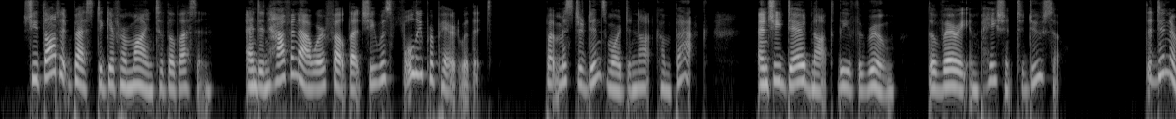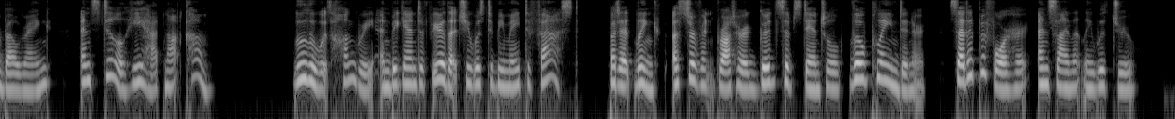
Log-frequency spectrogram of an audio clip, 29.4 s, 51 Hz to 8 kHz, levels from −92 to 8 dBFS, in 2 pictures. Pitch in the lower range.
No: high, 210 Hz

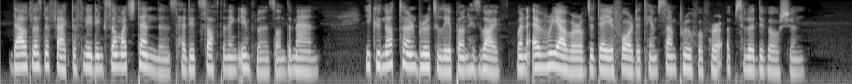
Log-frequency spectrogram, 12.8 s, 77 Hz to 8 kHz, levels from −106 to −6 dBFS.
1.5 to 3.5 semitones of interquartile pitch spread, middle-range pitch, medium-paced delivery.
Yes: average, 3.2 semitones; medium, 175 Hz; average, 175 wpm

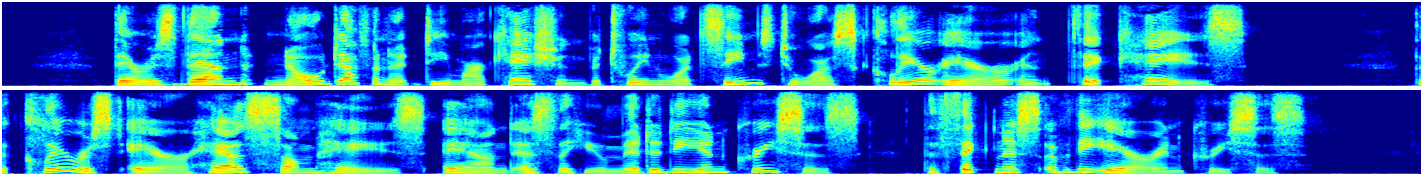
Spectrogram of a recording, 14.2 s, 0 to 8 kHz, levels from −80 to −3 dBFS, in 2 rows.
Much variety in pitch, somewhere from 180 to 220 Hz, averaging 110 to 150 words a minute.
Yes: wide, 6.0 semitones; medium, 185 Hz; average, 140 wpm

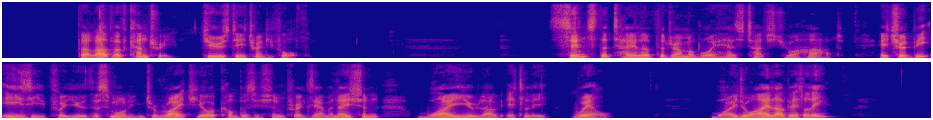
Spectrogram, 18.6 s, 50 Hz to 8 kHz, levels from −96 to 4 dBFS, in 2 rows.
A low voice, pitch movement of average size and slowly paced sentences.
No: low, 125 Hz; wide, 6.4 semitones; slow, 130 wpm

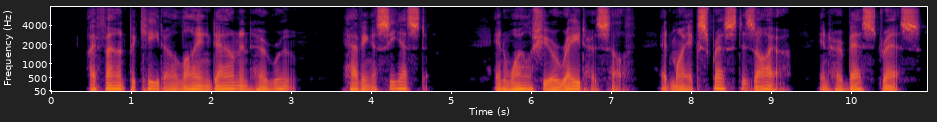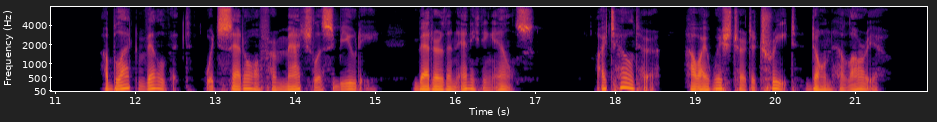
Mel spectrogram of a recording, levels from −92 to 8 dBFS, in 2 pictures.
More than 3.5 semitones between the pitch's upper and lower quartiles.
No: narrow, 2.6 semitones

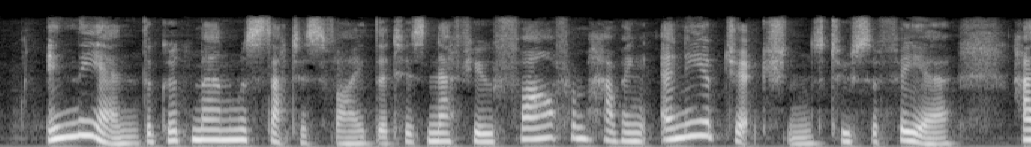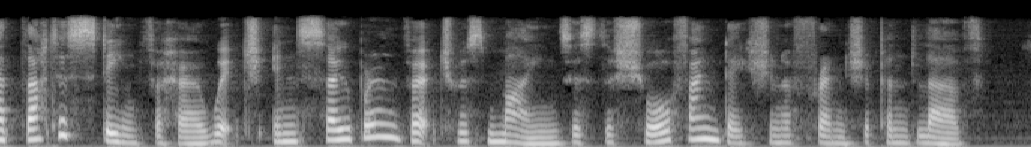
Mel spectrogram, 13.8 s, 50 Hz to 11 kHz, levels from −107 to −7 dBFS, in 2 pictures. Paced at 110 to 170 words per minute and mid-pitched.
Yes: average, 160 wpm; medium, 180 Hz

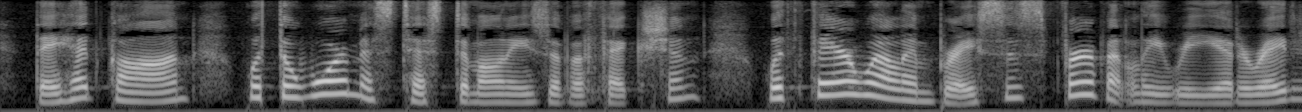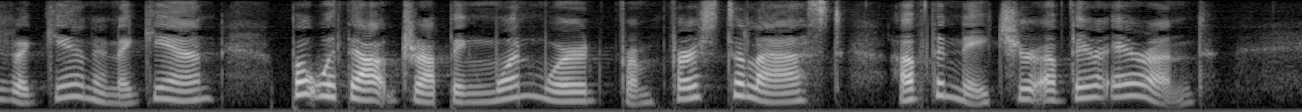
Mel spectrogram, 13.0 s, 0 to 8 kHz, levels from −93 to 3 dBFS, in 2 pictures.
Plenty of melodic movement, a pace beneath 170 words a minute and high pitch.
Yes: wide, 7.5 semitones; average, 140 wpm; high, 225 Hz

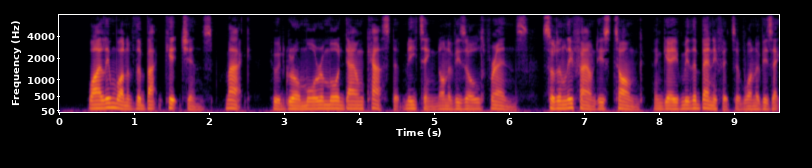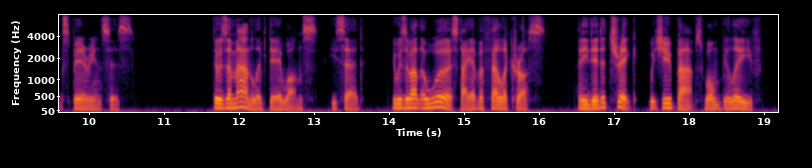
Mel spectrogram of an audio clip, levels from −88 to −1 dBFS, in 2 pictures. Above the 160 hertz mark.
No: low, 110 Hz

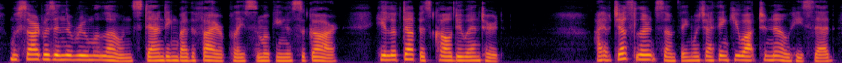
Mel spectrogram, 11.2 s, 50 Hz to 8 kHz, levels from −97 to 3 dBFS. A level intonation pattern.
No: average, 3.5 semitones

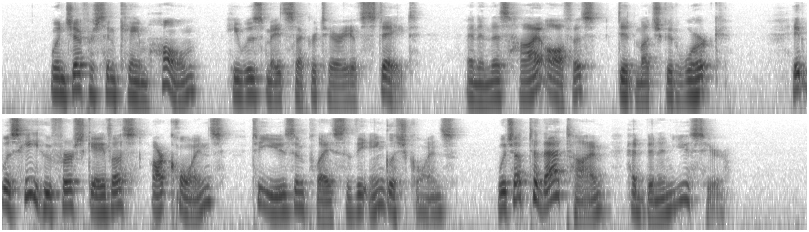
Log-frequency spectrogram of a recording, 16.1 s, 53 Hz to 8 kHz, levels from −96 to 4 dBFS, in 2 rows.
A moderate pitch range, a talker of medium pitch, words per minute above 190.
No: average, 4.3 semitones; low, 130 Hz; average, 200 wpm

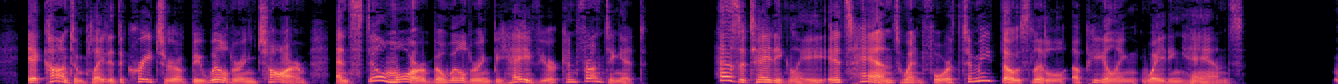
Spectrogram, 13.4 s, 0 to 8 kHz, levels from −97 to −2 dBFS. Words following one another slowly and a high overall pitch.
No: slow, 115 wpm; medium, 145 Hz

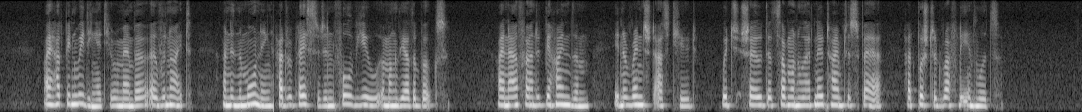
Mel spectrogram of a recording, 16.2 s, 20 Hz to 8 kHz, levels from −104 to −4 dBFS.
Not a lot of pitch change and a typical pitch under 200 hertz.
No: narrow, 1.9 semitones; high, 210 Hz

